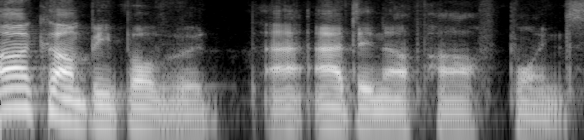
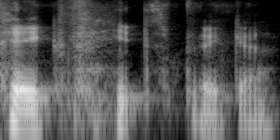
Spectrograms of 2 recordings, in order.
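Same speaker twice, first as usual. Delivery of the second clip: laughing through the tagline; real chuckle between the words; amused laugh; 3 dB quieter than usual. Real, not acted. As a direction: break into a laugh mid-line.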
